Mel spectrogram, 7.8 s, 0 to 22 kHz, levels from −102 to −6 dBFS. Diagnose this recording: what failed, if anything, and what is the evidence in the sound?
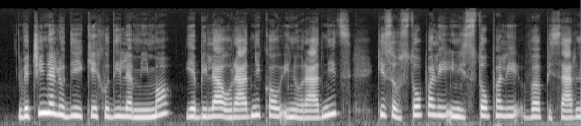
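Nothing failed; no faults heard.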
